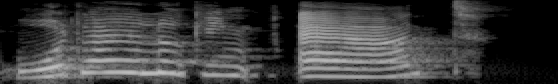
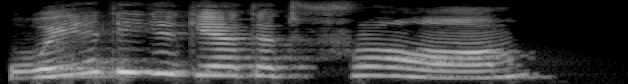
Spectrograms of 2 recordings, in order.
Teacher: Again, you see the stressed form at, for, and from.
